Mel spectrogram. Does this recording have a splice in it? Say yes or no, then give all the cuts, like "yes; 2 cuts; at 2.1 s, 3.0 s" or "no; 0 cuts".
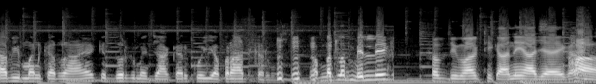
yes; 1 cut; at 4.0 s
